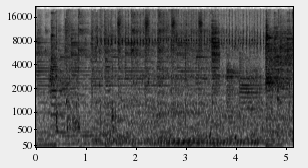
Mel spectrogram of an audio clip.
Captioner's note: motor rumbling; upbeat country music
